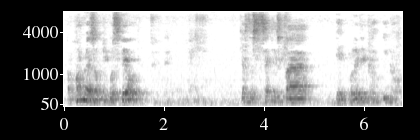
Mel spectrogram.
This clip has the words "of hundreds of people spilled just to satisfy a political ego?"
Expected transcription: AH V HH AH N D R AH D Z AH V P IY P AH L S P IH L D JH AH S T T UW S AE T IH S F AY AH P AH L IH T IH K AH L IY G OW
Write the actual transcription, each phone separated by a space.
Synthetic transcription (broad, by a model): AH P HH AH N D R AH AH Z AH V P IY P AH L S F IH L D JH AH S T T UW S AE T IH S F AY AH P AH L IH T IH K AH L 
